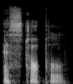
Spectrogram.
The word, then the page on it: estoppel: British English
